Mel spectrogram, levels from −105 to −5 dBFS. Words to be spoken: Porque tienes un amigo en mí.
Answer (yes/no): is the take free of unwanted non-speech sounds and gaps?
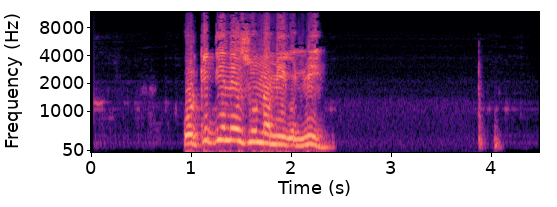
yes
